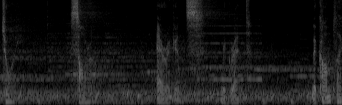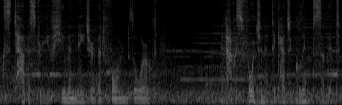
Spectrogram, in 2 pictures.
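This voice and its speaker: A man playing a grave, polite, melancholy family head in a video game, speaking in measured, formal monologue with rhetorical pauses. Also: on the low side, little pitch movement. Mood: solemn, reflective. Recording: long reverb, loud music behind. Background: loud game music.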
